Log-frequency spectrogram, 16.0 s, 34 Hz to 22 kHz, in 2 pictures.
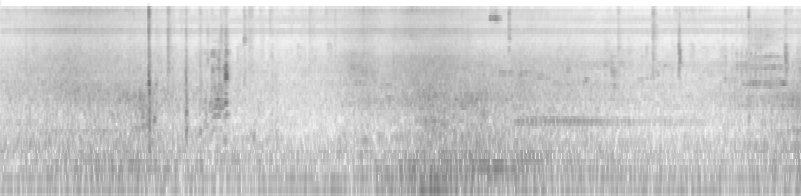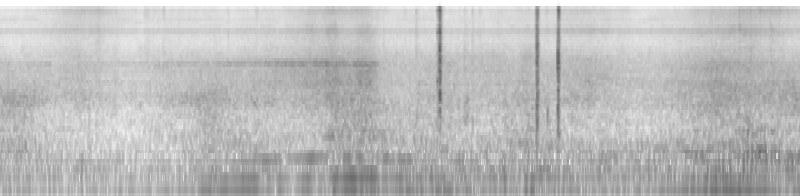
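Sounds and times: low rumble: 0:02.8 - 0:16.0
sharp plastic clicks: 0:12.1 - 0:13.8.

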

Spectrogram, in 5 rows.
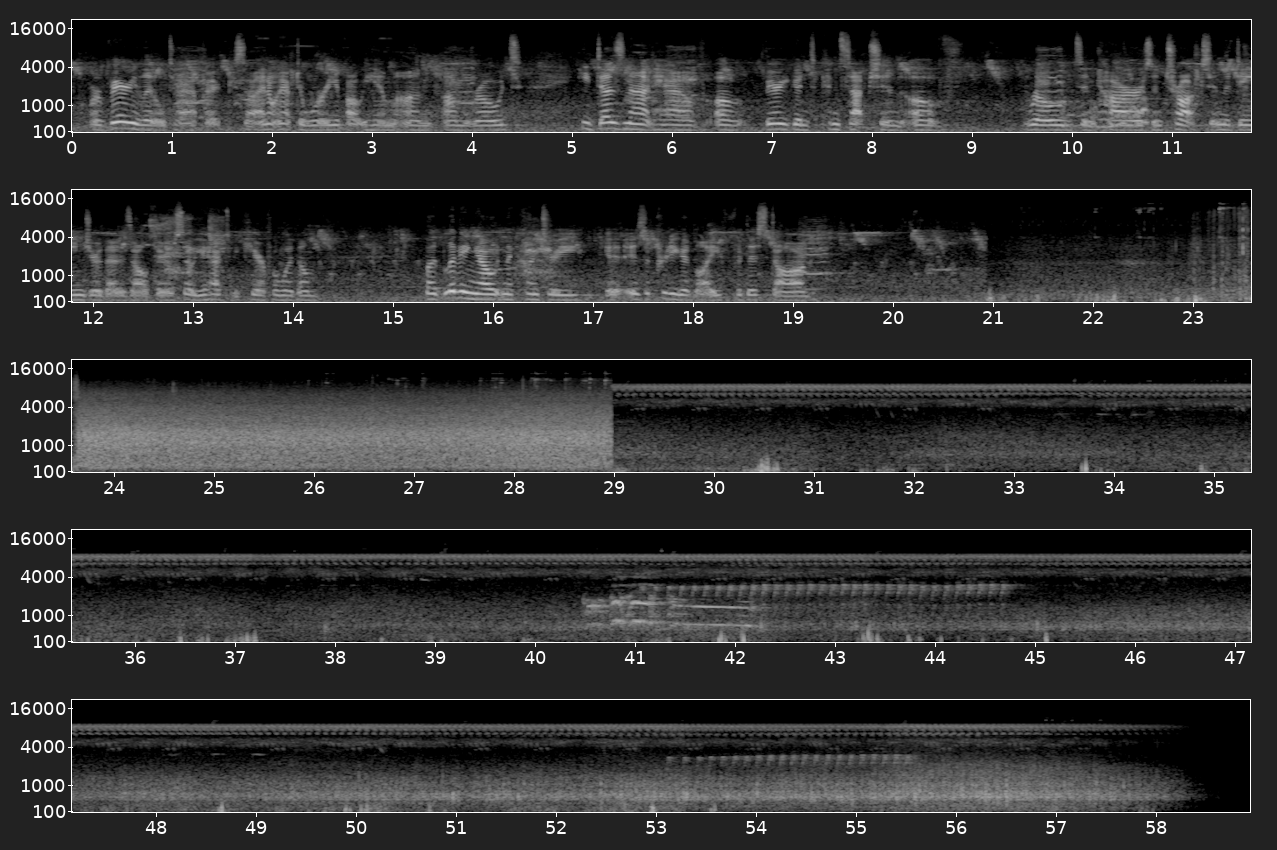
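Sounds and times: insects buzzing: 0:23.5 - 0:58.2
rooster crowing: 0:40.5 - 0:42.4
truck rolling on gravel: 0:45.3 - 0:58.5.

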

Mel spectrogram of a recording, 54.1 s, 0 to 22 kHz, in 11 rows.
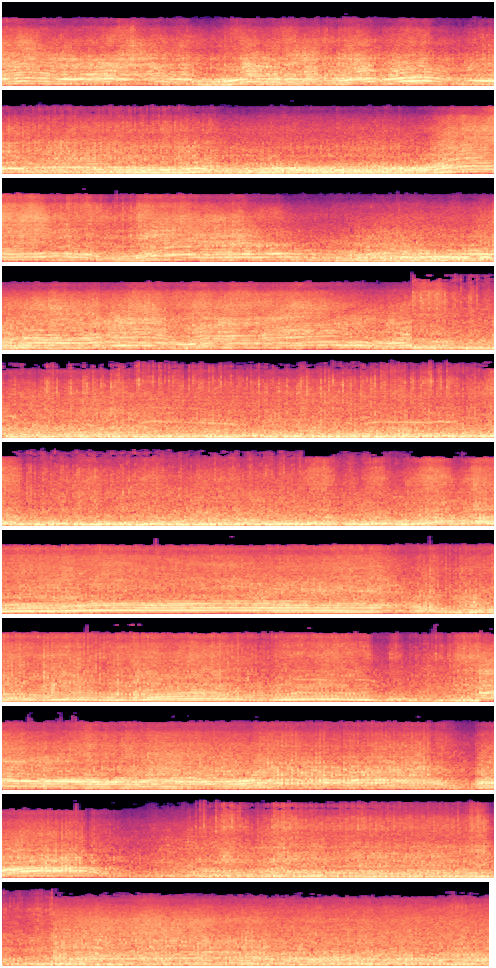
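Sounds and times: truck engines revving hard: 0:00.0 - 0:54.0
tyres churning mud: 0:18.9 - 0:50.8.

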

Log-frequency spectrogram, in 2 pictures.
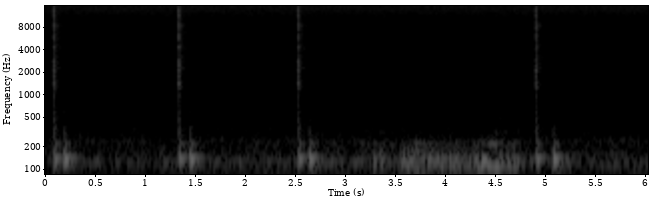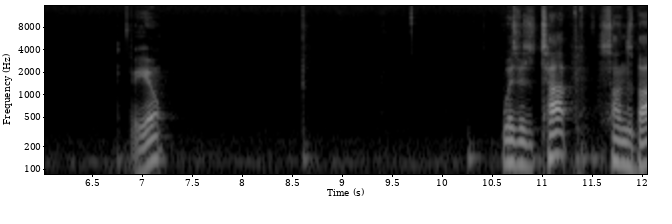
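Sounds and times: computer mouse clicks: 0:00.0 - 0:00.4, 0:01.3 - 0:01.6, 0:02.5 - 0:02.8, 0:04.8 - 0:05.2, 0:08.6 - 0:08.8
faint low hum: 0:00.0 - 0:12.0.

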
